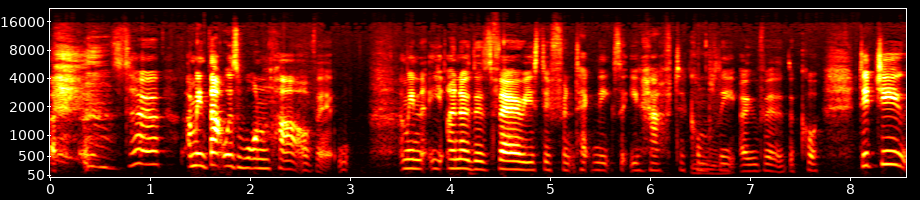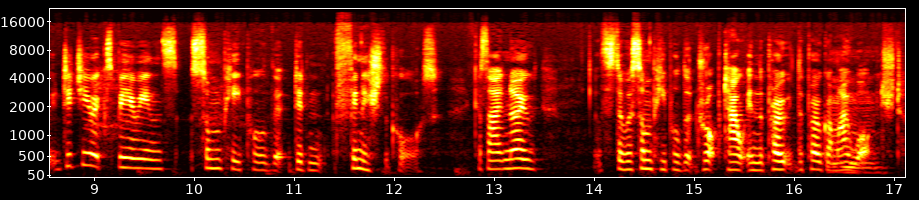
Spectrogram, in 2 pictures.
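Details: Adult woman; typical speech.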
